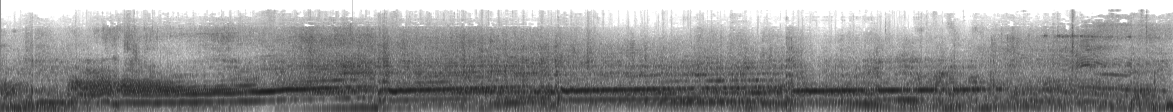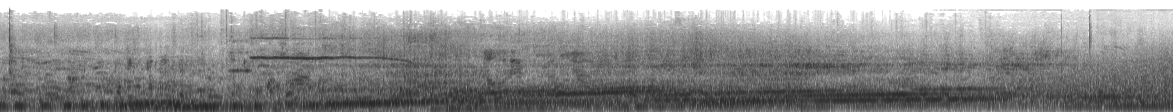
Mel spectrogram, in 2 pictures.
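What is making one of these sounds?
Racing car engines scream past, rising and falling in pitch as they shift gears.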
